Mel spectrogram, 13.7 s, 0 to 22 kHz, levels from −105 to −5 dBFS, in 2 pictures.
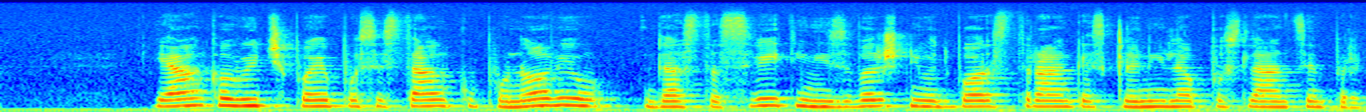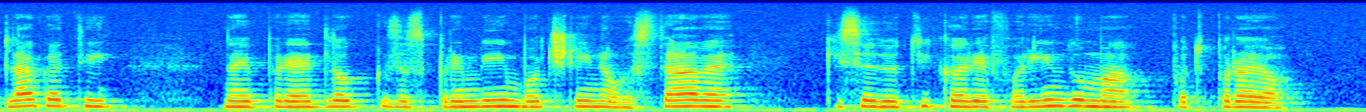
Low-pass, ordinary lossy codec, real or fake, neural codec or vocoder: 19.8 kHz; none; real; none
